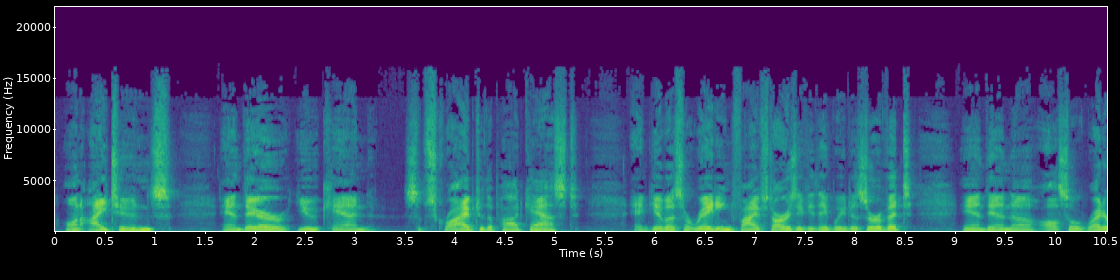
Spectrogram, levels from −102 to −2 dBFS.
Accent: American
